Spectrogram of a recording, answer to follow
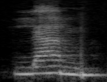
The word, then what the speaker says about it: lamb: his limb when he fell off the swing lamb is another word lamb lamb which means a young sheep the farmer looked all over for the lamb the farmer looked all over for the lamb jam is another word not j m but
